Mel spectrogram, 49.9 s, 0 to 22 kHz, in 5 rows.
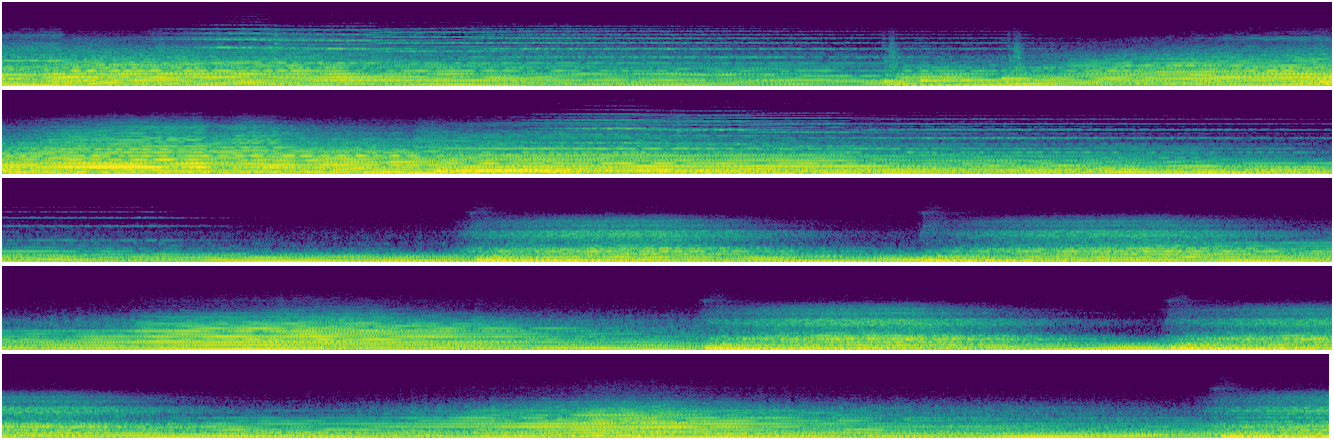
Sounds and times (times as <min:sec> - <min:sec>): Scary music: 0:00.0 - 0:49.8.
